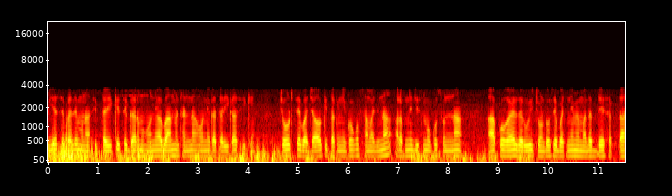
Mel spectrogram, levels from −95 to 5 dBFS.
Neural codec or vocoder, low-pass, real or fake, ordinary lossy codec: none; 3.6 kHz; real; none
